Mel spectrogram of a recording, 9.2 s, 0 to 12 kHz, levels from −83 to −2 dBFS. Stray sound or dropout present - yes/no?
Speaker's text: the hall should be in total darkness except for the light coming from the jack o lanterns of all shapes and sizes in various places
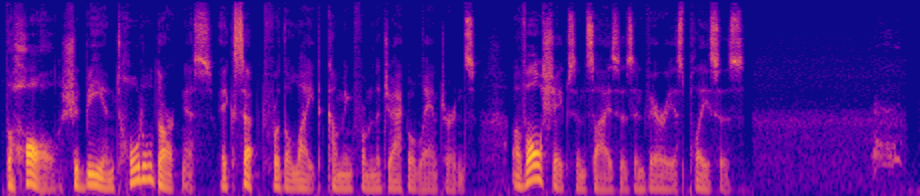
yes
